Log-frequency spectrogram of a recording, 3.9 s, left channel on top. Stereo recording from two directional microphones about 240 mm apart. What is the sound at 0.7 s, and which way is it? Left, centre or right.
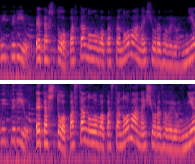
A woman's voice, right.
